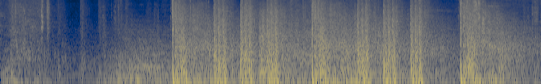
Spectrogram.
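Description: Burst rifle gunfire in the Fortnite video game, several rapid multi-shot bursts following a quieter opening, sharp and loud, with no voices.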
